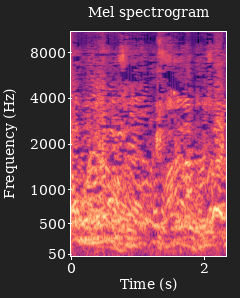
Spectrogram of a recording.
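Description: A crowd of many people talking at once, their voices overlapping into a continuous chatter.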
